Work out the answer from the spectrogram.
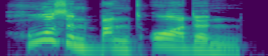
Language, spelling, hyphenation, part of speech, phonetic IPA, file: German, Hosenbandorden, Ho‧sen‧band‧or‧den, noun, [ˈhoːzn̩bantˌʔɔʁdn̩], De-Hosenbandorden.ogg
- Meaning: Order of the Garter (British order of knighthood)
